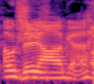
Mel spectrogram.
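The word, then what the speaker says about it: Osheaga: Is it Oshawaga 2020 in Montreal? – Oh. – Okay, so. – Oceaga. – Oceaga.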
